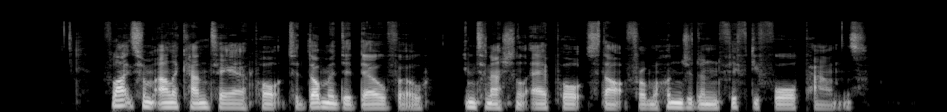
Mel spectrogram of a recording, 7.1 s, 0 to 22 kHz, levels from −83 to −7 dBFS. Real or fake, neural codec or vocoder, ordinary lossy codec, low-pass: real; none; none; 10.8 kHz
